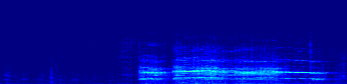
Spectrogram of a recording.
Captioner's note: rooster Crows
